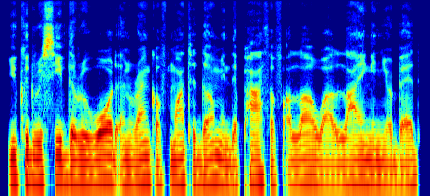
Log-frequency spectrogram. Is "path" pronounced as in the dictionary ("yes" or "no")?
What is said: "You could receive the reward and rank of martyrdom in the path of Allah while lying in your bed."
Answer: yes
